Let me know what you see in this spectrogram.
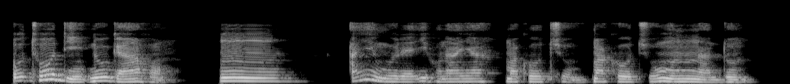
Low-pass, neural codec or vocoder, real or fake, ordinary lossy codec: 7.2 kHz; codec, 16 kHz in and 24 kHz out, 1 kbps, XY-Tokenizer; fake; none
